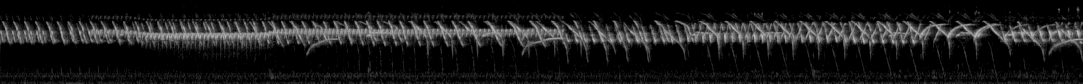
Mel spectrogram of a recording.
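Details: Several Belgian canaries sing together to prompt a canary into song. A long, sustained high trill gives way to quick descending chips and repeated swooping whistled notes toward the end.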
